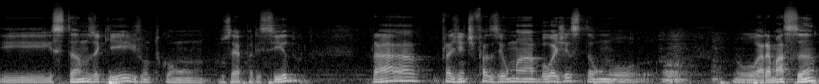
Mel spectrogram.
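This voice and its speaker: A man talks at a fairly slow pace in a fairly low pitch with ordinary pitch variation. He has an ordinary speaking voice. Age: 60s. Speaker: club election candidate. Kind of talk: interview.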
